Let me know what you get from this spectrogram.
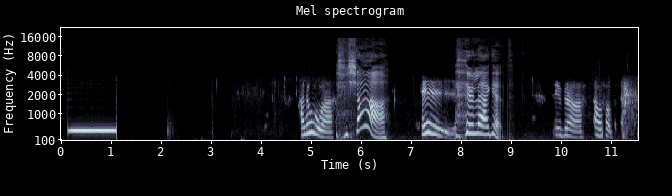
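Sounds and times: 
outgoing telephone call ringing tone: 0.2 - 1.1
speech: 4.8 - 6.6, 7.2 - 9.0, 9.9 - 11.3.

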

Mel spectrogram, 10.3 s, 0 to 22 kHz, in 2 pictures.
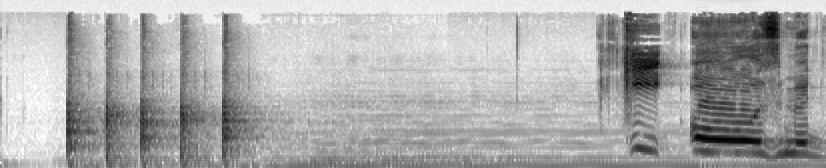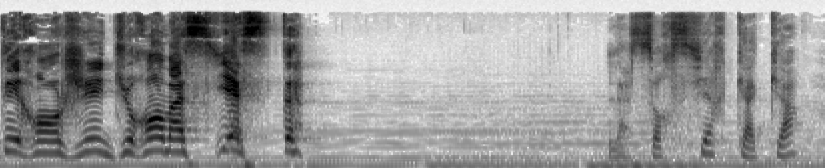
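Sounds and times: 
firm knocks on a wooden house door: 0.4 - 1.7
speech: 4.0 - 7.1, 9.0 - 10.2.

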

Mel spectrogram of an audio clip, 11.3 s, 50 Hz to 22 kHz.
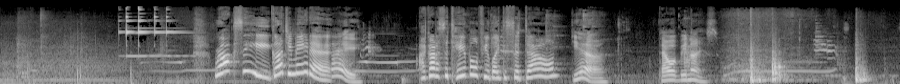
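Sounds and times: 
speech: 2.7 - 4.6, 5.2 - 7.6, 8.2 - 9.2
cat meowing in a cat cafe: 4.4 - 5.3, 9.9 - 10.6.

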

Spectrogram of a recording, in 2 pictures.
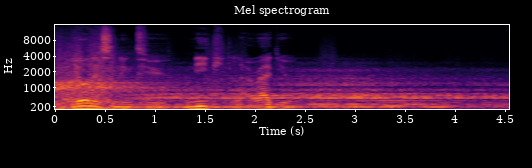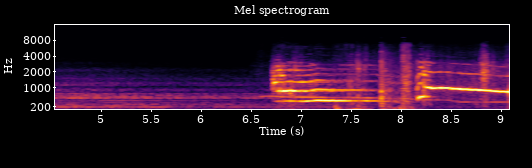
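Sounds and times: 
speech: 0.2 - 2.5
wolves howling: 6.5 - 9.0.

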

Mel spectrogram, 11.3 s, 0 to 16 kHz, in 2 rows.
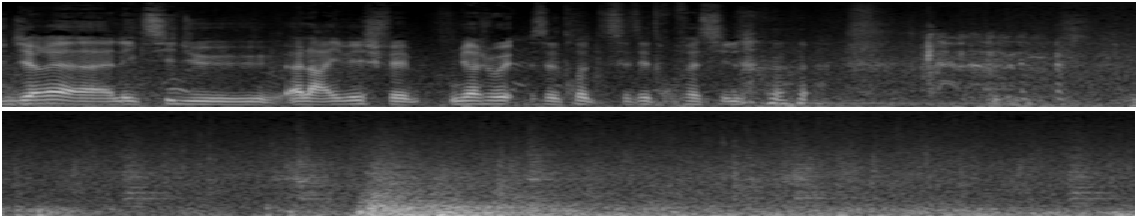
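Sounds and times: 
steady rain pouring: 0.0 - 11.3
speech: 0.1 - 5.4
laughter: 3.6 - 5.6
deep rumbling roll of thunder: 4.9 - 11.3.

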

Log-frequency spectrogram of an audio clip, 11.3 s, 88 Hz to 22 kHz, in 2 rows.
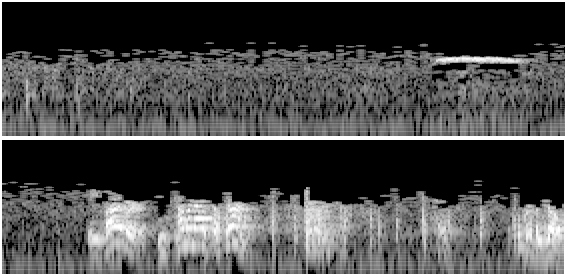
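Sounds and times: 
faint noise: 0.0 - 11.2
steady low hum: 0.0 - 11.2
sharp whistle blast blown as a signal: 4.3 - 5.3
speech: 6.6 - 8.3, 10.8 - 11.2.

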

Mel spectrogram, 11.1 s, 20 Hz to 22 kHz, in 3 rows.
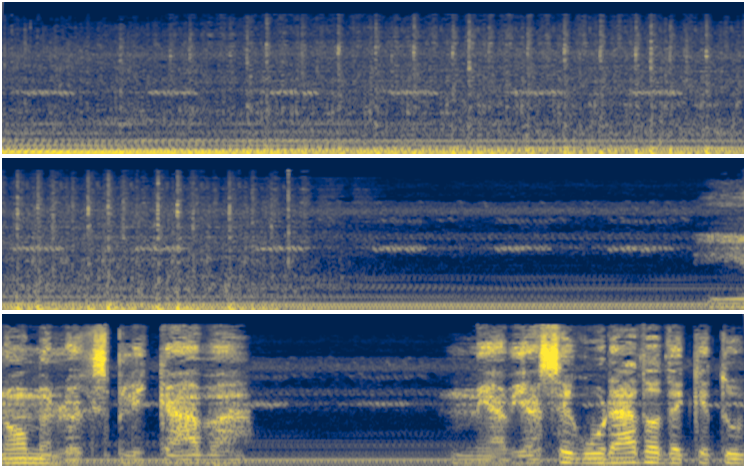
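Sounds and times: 
motorcycle engine idling: 0.0 - 7.2
faint repeating chirp: 0.0 - 11.1
speech: 7.5 - 8.8, 9.7 - 11.1.

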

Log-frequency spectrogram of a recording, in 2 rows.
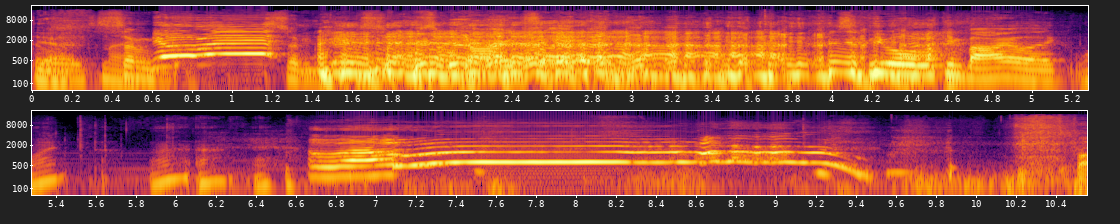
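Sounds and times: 
speech: 0.0 - 8.6, 9.2 - 10.5
laughter: 1.4 - 4.8
dog howling: 7.0 - 9.4.

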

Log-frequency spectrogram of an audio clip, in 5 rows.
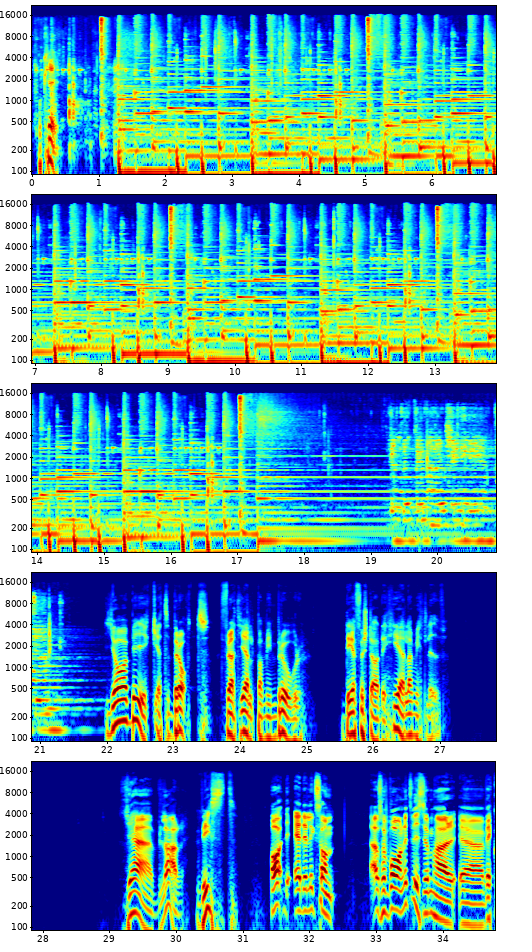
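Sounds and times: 
speech: 0.2 - 0.5, 22.1 - 27.2, 29.2 - 34.7
short upbeat podcast jingle with bright layered instruments: 1.3 - 22.0.

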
